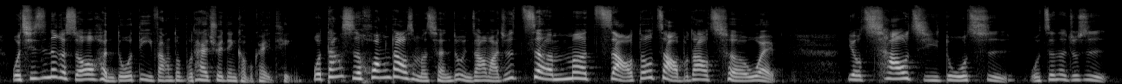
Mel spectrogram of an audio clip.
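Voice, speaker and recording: A young woman telling stories in a casual podcast monologue, frank and self-mocking, swearing freely. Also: medium pitch. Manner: animated, frank, swears freely, laughs at herself. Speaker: podcast host.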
